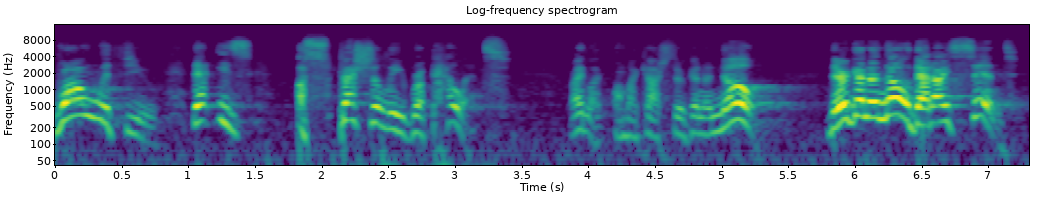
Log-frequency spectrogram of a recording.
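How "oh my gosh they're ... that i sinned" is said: hammed-up worry, building louder and higher; rising dread of being found out; mock panic. Voicing a sinner in church, mock panicked. Voices a churchgoer fearing exposure.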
